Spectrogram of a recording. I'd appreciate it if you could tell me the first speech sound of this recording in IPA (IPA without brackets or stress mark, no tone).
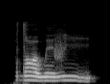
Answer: dˤ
